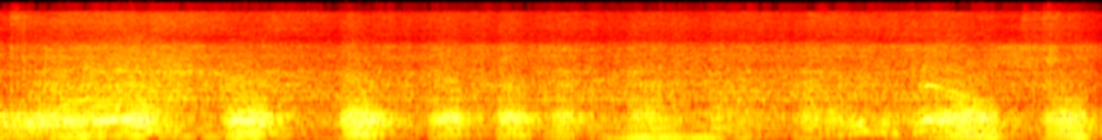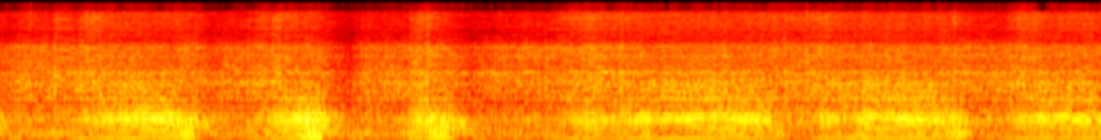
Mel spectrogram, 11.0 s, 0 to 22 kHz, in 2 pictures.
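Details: Stihl MS 290 chainsaw with an EPA carburetor, previously bogging after being filled with TruFuel premix suspected of condensation, now fixed and restarted. A crisp two-stroke buzz rises and falls cleanly through throttle blips with no bogging; the saw runs healthy.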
